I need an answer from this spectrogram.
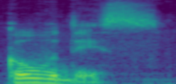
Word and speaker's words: godis: godis, Godis. and words with more That's how you than say one candy, syllable where the godis.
